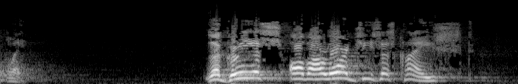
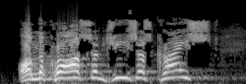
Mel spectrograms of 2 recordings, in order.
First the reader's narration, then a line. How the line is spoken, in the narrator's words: he cried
